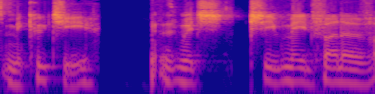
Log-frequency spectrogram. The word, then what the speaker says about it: Micucci: her name m Kate Min thank you Kate makuchi also voices Velma Dinkley we talked about Velma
